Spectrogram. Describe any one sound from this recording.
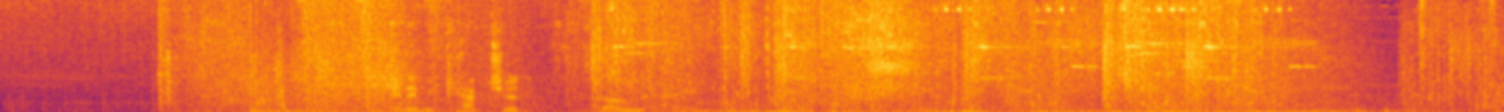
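Gunshots crack and blasts boom in quick bursts.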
